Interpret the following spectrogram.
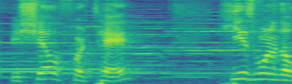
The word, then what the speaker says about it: Michel Fortin: to have Michel Fortin the french-canadian actual pronunciation is Michele Forte he is one of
